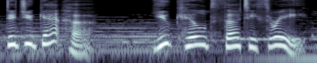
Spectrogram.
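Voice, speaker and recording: A woman's voice: on the high side, sing-song, measured pace. A woman playing a defiant, taunting female bird in an audio play, speaking in a declamatory way. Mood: accusing, bitter. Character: defiant, mocking female bird, disillusioned former propagandist. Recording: music behind the voice.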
